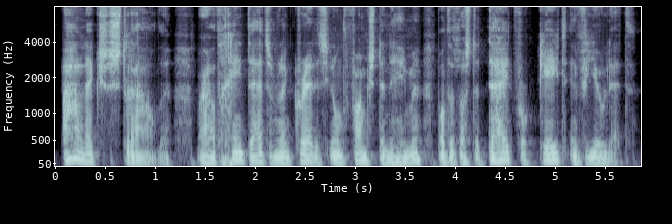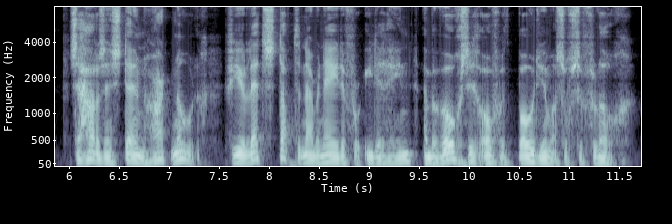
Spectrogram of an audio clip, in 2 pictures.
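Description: A man's voice: sits low, moderate pace, hardly any pauses, fairly bright tone, breathy edge. A man narrating a scripted children's story as its storyteller.

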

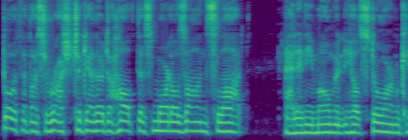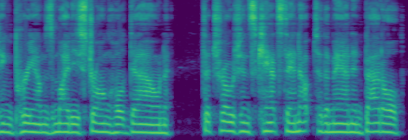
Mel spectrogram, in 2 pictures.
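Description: A vast, wrathful river god hurls booming threats, rising higher and louder than the storyteller's own voice, as a man puts him on in an epic reading. The delivery turns slow and heavy on the biggest images. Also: little pitch movement, lightly acted. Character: raging river god, male, vast and furious.

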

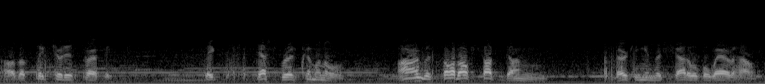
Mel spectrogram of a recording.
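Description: Dramatic American radio narrator, muffled vintage recording. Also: male voice, lowish voice, background noise. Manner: grave, declamatory, deliberate emphasis. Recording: muffled old radio recording, music behind.

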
